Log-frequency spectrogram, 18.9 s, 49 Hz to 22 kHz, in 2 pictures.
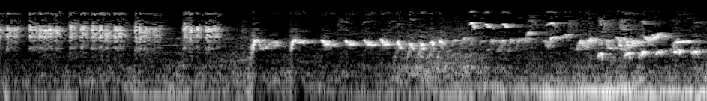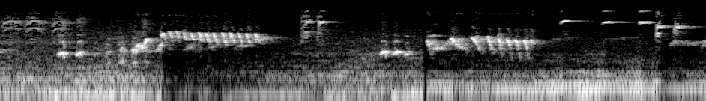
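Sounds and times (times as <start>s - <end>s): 
White-rumped shama song: 0.0s - 18.8s.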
